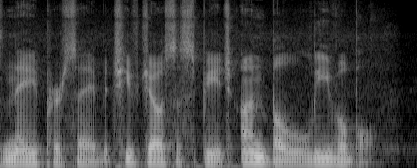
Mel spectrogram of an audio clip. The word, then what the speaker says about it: Nez Perce: paw mountains ending the nes purse war also the nay per se it's actually the correct pronunciation of the nez perce is nay per se but chief joseph's speech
